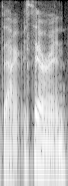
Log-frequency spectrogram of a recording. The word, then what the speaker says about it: Theron: No, he was like, pronounce it Theron. People will understand Theron.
